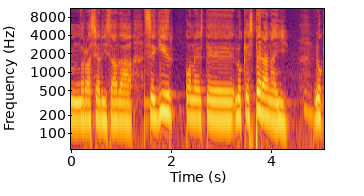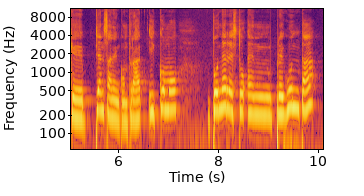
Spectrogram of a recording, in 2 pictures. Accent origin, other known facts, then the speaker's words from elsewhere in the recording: Côte d’Ivoire; Y claro, ahí pues yo soy de Costa de Marfil, Burkina Faso es justo al lado.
